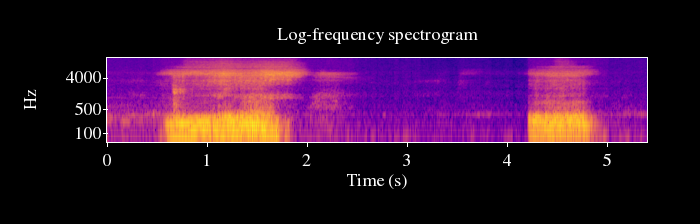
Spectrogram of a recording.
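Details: Two loud, rough snoring breaths with a softer noisy exhale between; heavy snoring during sleep.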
